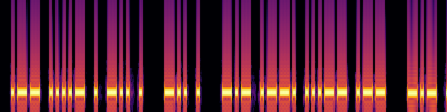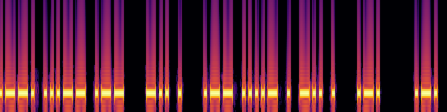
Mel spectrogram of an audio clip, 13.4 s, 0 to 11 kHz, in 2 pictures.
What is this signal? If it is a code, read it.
Morse code, heard as a keyed tone, about 25 wpm, 570 Hz. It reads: W4EDE DE KP3W KP3W DE W4EDE R R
